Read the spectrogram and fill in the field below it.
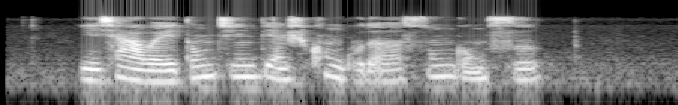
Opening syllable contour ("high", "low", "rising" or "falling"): low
